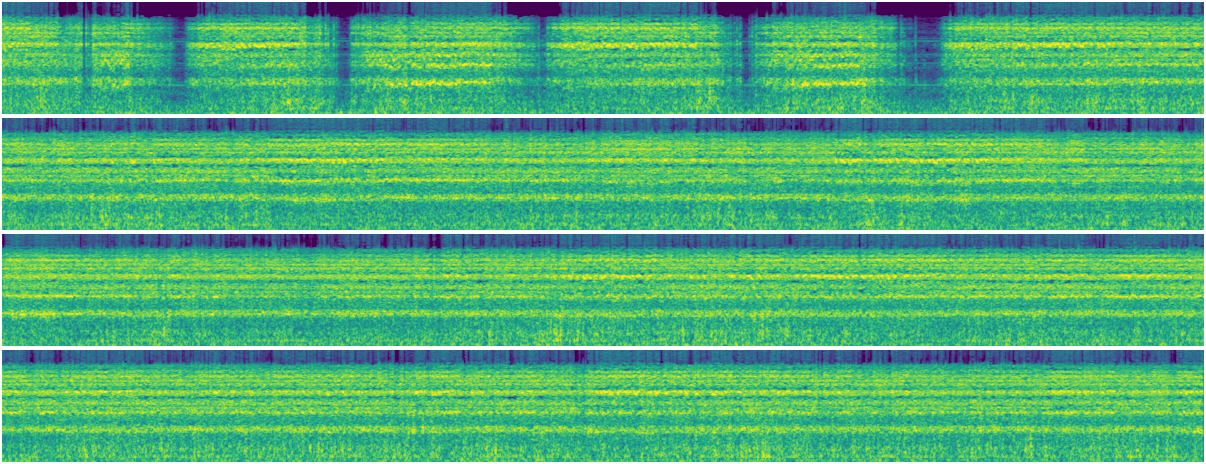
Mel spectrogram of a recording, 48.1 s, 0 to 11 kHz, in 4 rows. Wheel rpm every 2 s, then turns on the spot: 120, 120, 120, 140, 110, 200, 230, 220, 230, 230, 220, 230, 230, 230, 230, 220, 220, 230, 230, 230, 230, 220, 230, 230.
8-10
